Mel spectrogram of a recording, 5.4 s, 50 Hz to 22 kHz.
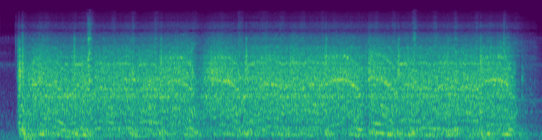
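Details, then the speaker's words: Ford Ranchero 4x4 with a 350 Chevy parked 30+ years, bad head gaskets, rusty cylinders, gas and ATF in cylinders: the starter whirs with fast, hollow, uneven chuffing and no catch; compression leak suspected. "why does it still sound like it's blown out everywhere"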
